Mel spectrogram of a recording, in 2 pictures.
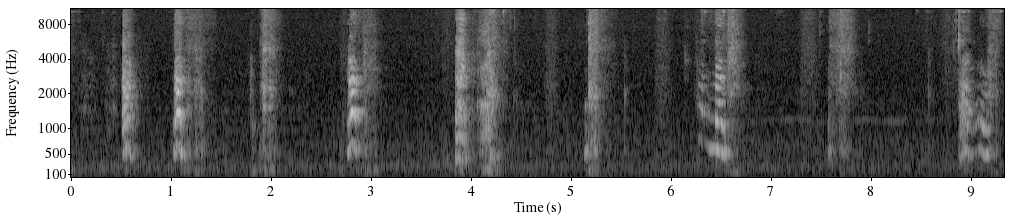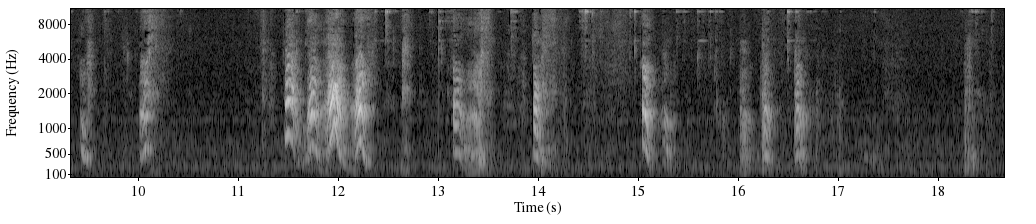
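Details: Min Pins playing, giving loud sharp barks spaced about a second apart, then a noisy burst of overlapping snarls and yips, followed by more scattered barks.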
